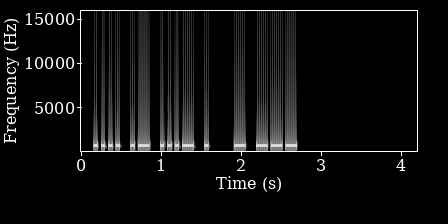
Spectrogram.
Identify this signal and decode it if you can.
Morse code, heard as a keyed tone, about 29 wpm, 700 Hz. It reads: HAVE TO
